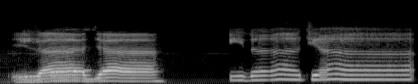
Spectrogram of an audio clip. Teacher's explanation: Kepanjangan Bu, za-nya kepanjangan. 2 ketuk aja.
